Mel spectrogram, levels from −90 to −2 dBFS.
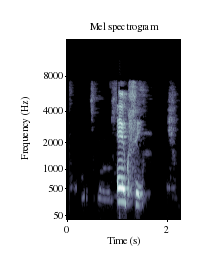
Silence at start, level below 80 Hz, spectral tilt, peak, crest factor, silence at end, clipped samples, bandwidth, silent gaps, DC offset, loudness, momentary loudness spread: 0.45 s; -82 dBFS; 0.5 dB/octave; 0 dBFS; 20 dB; 0.15 s; under 0.1%; 7.8 kHz; 1.70-1.96 s; under 0.1%; -16 LUFS; 25 LU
